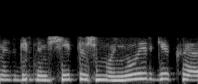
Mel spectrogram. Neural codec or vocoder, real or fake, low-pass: none; real; 3.6 kHz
